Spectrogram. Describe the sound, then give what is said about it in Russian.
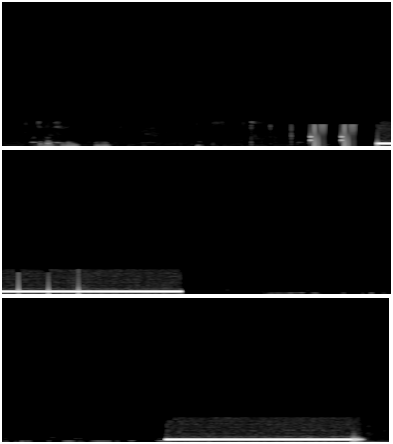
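Telephone tone during a call transfer sounds as two long, steady, mid-pitched beeps, each lasting about two seconds. Brief talk and a few sharp clicks come before them, and faint voices fill the gap between. “Так, давайте я вас переключу на специалиста.”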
